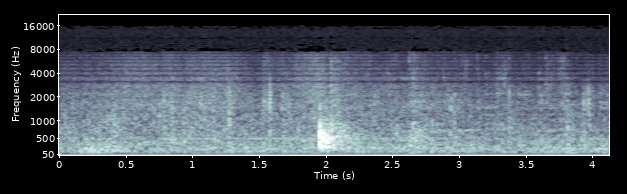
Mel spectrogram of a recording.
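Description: Cloth rustles as a garment is handled.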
